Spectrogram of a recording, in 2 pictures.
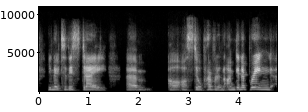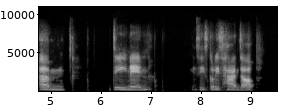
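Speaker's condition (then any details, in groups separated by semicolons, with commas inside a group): No condition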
